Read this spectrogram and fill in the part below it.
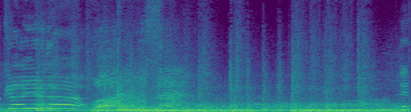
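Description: A nationalist crowd at a Ukrainian rally, loud and close, with a drawn-out collective shout followed by dense, roaring cheering and chanting voices.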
